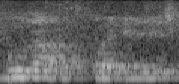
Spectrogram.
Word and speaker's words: Bula: The letter B is pronounced with an M sound before the B sound, like in bamboo. Bula is not bula, but it is pronounced as bula.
